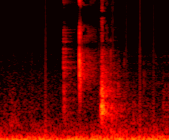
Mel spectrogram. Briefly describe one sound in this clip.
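A cue strikes a pool ball with a sharp tap.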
